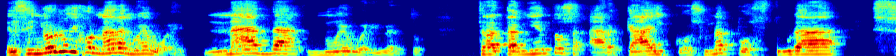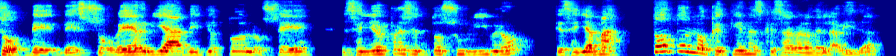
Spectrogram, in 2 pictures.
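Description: A man with a Mexican Spanish accent speaks as a guest on a podcast. He tells his story with animated indignation and slips into the voices of the people he quotes. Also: high-pitched, moderate pace. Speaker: podcast guest, clinical psychologist. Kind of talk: conversational storytelling.

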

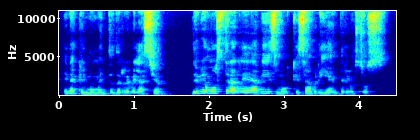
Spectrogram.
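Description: A woman narrating a novel aloud in a steady, measured storytelling voice. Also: fairly low pitch. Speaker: audiobook narrator.

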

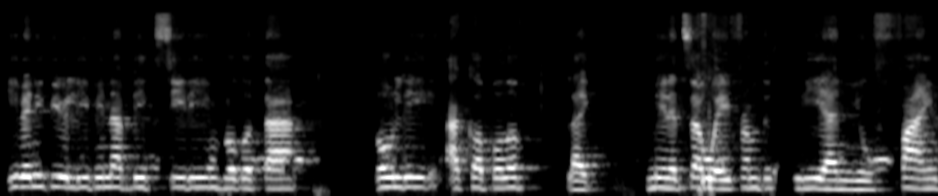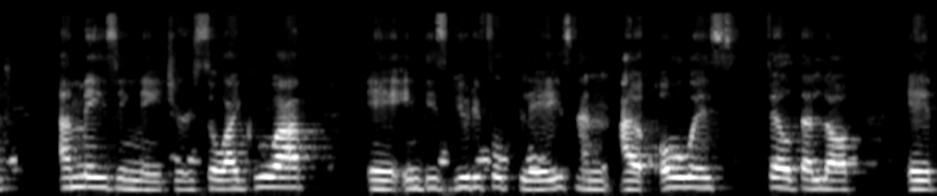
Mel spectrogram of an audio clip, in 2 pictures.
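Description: Earnest Colombian woman, lowish voice. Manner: earnest, steady storytelling with some restarts. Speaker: guest. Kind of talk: podcast interview.

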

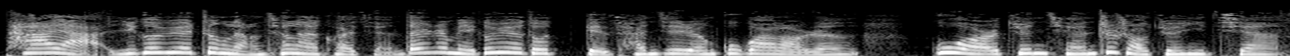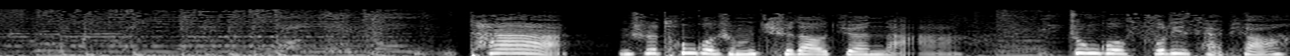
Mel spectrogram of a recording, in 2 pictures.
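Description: A woman's voice: on the high side, lively intonation, moderate pace, darkish tone. A woman hosting a comedy podcast, reading listener jokes in a chatty, playful way and acting out the quoted lines. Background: faint background music.

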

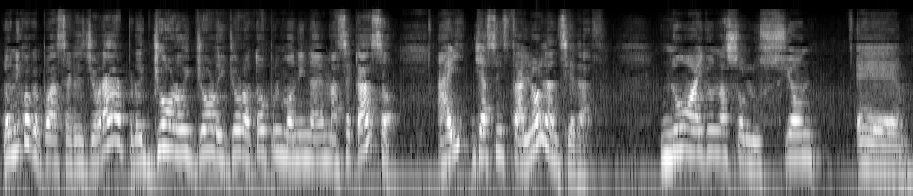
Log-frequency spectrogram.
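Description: A woman's voice: mid-range voice, a little hiss or hum. Mexican woman explaining with rhetorical questions. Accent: Mexican Spanish. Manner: explanatory, asks rhetorical questions and answers them. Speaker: speaker answering viewer questions. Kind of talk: live question-and-answer explanation.

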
